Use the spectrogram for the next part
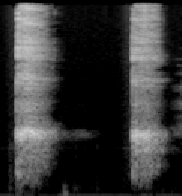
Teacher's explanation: we can't perceive any vibration of the vocal cords, so k is voiceless. That means that the plural morpheme is going to be realized as a voiceless sound too.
